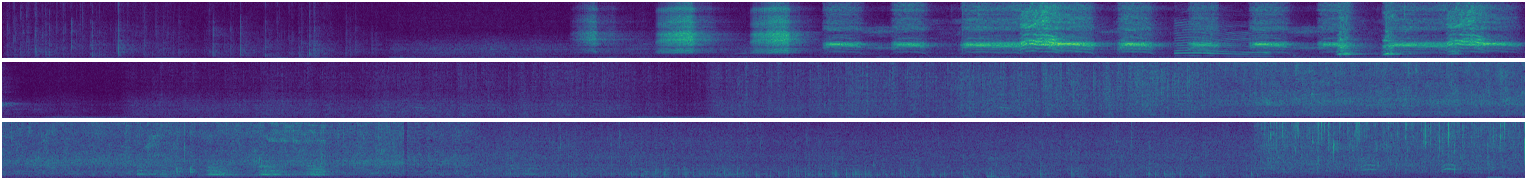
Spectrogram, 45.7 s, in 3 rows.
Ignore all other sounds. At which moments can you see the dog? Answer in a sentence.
You can hear the dog from 11.7 to 14.6 s and from 31.8 to 33.7 s.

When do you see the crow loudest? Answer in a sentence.
The loudest moment of the crow is at 11 seconds.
